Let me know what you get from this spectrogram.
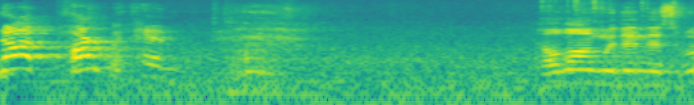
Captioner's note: Oberon growls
